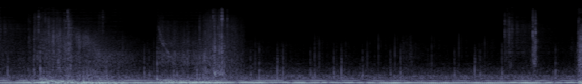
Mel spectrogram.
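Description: Pistol shots crack with a ringing echo.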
